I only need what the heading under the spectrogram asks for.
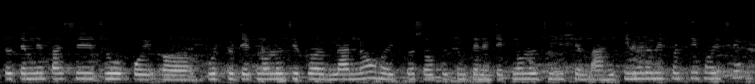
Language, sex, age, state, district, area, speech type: Gujarati, female, 18-30, Gujarat, Junagadh, rural, spontaneous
